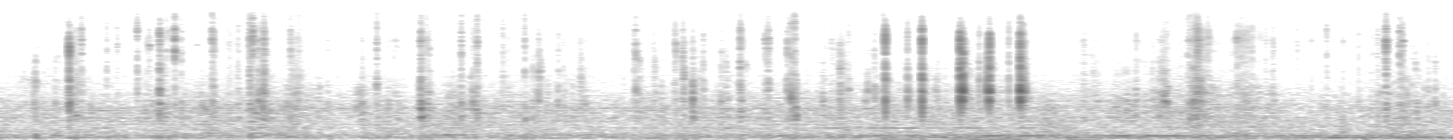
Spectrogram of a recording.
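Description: Long dark nails tap and type on the keys of a white plastic laptop keyboard, its base held upright close up. Rapid, uneven, bright plastic clicks, some sharper and louder than others, rattle over a faint low hum for about eleven seconds.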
